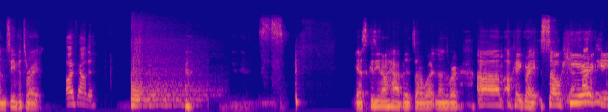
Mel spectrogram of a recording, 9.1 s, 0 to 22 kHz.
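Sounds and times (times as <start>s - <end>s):
speech: 0.0s - 2.9s, 5.3s - 9.1s
comedic fart sound effect from a soundboard: 2.0s - 3.5s.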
